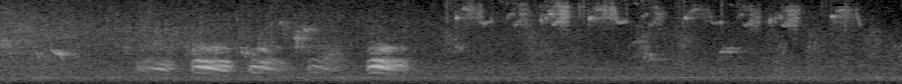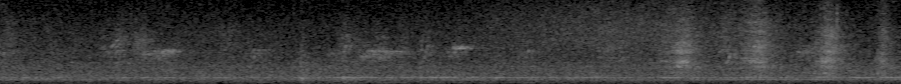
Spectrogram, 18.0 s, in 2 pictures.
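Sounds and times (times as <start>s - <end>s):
faint bird calls: 1.4s - 6.6s.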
